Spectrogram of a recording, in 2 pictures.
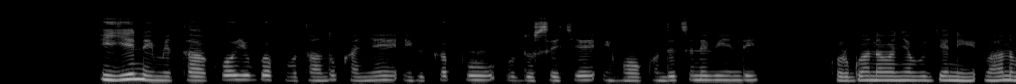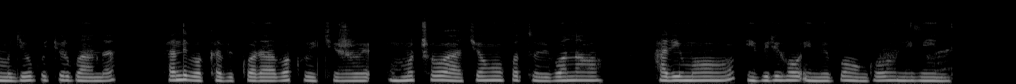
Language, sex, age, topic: Kinyarwanda, female, 25-35, finance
